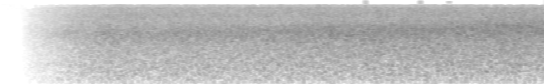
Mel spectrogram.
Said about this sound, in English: If there's a symbol of the ocean's raw power, it's the crashing wave.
